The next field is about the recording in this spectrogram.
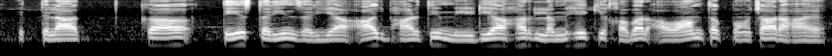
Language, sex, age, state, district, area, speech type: Urdu, male, 30-45, Delhi, New Delhi, urban, spontaneous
